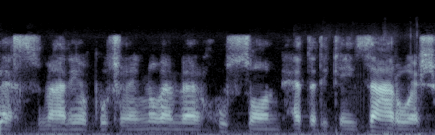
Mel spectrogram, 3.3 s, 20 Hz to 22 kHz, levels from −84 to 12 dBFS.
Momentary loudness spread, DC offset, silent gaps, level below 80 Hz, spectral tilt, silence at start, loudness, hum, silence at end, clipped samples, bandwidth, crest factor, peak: 9 LU; under 0.1%; none; -44 dBFS; 1 dB/octave; 0 s; -18 LUFS; none; 0 s; under 0.1%; 10.5 kHz; 18 dB; 0 dBFS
